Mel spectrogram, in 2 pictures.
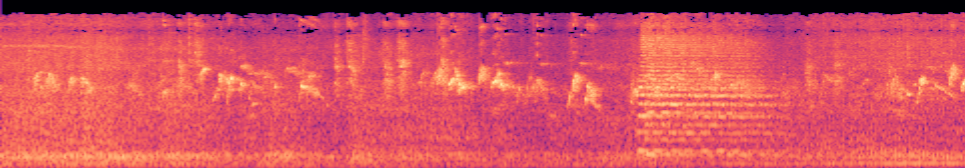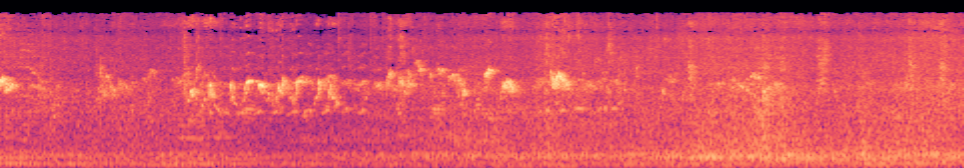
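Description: Caged red-whiskered bulbuls chirping and calling in quick short phrases, over a steady low rumble. A horn sounds for about a second and a half, about six seconds in.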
